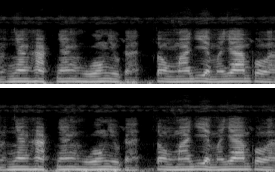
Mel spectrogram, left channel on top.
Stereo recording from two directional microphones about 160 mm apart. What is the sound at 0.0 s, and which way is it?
Speech, 25° left (ahead or behind).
